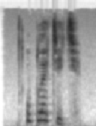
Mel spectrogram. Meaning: to pay
- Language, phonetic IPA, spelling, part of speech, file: Russian, [ʊpɫɐˈtʲitʲ], уплатить, verb, Ru-уплатить.ogg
